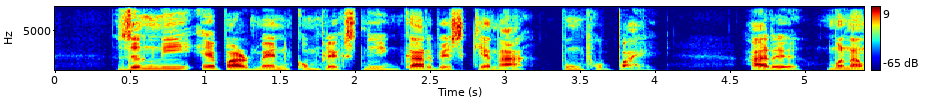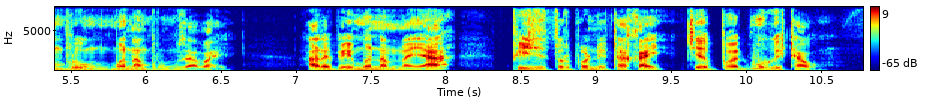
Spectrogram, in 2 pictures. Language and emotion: Bodo, disgusted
